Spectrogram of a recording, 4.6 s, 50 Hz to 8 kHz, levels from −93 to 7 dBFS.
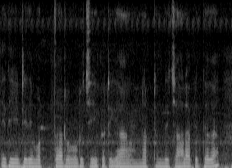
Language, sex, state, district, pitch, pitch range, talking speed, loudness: Telugu, female, Andhra Pradesh, Guntur, 155 Hz, 155-160 Hz, 90 wpm, -34 LUFS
